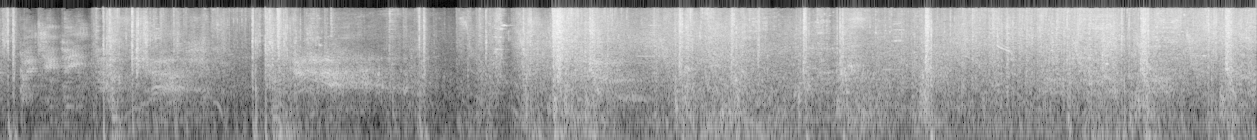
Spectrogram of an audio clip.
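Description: Gunfire and blasts crackle in fierce bursts.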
